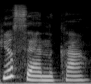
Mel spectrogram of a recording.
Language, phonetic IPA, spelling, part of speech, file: Polish, [pʲjɔˈsɛ̃nka], piosenka, noun, Pl-piosenka.ogg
